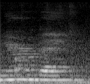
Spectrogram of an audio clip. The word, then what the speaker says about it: Nurembang: "I was born on Nurembang. Can you hear it? Nurembang. If you say it right, it hits the back of your mouth and you should taste blood in your words.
